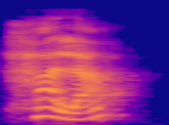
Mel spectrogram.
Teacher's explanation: la H Nunca es muda en sánscrito se pronuncia como veíamos en el alfabeto parecido a nuestra J pero suave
